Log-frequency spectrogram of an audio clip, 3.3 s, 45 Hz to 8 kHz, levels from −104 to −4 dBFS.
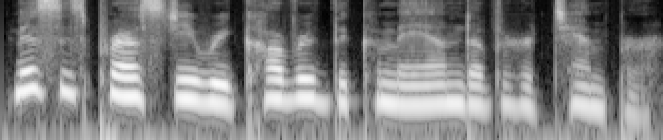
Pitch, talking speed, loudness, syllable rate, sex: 190 Hz, 145 wpm, -16 LUFS, 4.5 syllables/s, female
